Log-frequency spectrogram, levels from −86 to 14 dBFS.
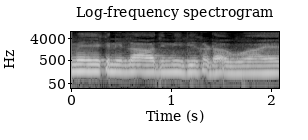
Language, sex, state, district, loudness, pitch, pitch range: Hindi, male, Uttar Pradesh, Shamli, -14 LUFS, 155 Hz, 145-160 Hz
